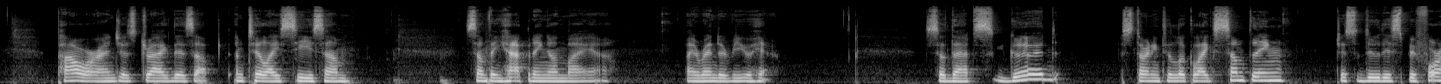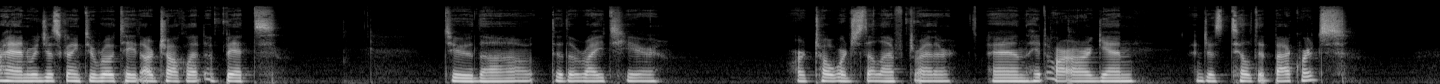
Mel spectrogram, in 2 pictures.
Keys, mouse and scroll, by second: 9.9-11.1 scroll up 5, 11.1-12.6 scroll down 3, 12.8 middle click, 13.9 r, 17.8 r, 24.9 r.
